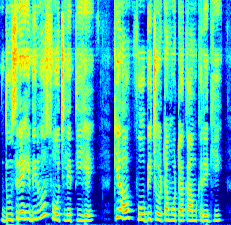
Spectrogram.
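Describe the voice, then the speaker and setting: A woman's voice: high voice, a little slow, a little mellow. A woman narrating a scripted moral story as a storyteller. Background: music.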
